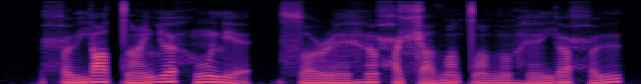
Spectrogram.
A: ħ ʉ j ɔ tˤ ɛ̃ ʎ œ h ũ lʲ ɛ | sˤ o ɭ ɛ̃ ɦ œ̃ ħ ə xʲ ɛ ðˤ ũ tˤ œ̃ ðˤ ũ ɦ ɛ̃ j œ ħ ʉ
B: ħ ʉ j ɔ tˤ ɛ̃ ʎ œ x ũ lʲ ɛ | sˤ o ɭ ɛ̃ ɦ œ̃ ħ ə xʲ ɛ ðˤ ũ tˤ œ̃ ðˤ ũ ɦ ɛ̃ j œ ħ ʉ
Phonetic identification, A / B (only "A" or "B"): A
